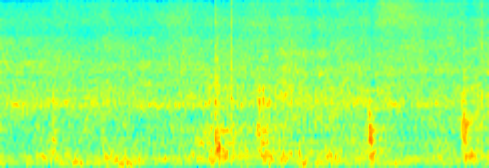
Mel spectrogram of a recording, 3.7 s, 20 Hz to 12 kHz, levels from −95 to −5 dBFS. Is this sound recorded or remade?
remade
